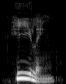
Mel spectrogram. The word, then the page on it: healing: ‘hiːlɪŋ; ‘хи:лин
